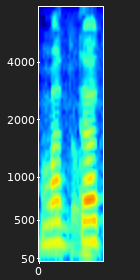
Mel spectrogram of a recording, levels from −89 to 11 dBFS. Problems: constant background noise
